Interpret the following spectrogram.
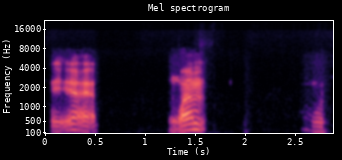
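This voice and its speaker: A man calling into a livestream, talking in a halting, hesitant way while his call audio glitches and breaks up. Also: high voice, steady tone, creaky, no room sound. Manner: halting, hesitant, filler-heavy. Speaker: livestream caller. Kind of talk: casual call-in chat. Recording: muffled online call line.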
